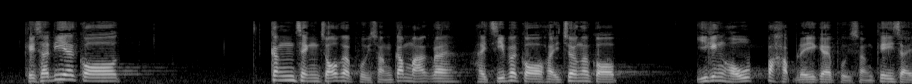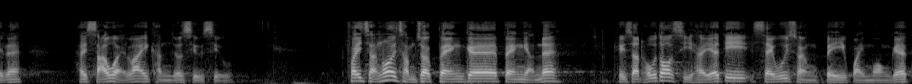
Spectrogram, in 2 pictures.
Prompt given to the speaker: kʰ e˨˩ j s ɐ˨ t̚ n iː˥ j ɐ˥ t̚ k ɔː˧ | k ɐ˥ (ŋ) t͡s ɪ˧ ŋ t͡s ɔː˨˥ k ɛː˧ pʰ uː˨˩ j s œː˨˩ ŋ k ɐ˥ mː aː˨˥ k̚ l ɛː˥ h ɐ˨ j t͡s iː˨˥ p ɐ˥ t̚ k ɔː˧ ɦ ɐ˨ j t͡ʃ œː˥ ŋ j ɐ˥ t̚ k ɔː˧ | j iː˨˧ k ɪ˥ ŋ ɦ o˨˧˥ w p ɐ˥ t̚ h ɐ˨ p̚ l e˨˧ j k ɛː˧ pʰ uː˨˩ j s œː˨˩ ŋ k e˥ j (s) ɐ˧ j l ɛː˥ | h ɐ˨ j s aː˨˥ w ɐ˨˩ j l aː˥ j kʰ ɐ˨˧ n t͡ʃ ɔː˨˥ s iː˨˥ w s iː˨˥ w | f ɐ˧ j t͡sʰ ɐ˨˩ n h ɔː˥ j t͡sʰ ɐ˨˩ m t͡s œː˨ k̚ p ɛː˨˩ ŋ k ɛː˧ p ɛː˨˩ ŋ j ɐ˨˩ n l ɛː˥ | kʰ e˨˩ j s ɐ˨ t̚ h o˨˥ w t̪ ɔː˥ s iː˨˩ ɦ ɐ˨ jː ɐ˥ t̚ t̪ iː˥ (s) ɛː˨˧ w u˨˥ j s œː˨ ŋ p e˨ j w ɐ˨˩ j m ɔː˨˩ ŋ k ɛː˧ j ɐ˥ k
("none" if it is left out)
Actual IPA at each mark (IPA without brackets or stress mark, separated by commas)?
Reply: ŋ, t͡s, s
